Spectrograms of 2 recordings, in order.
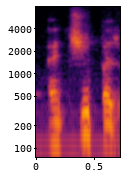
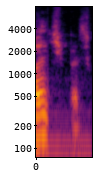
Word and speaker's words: Antipas: Jesus levado a Herodes, Antipas ou Antipas, como alguns pronunciam, para que depois pudesse,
